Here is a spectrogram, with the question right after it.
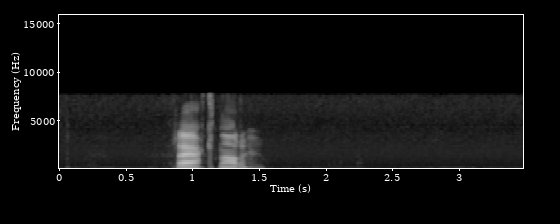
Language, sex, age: Swedish, male, 23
